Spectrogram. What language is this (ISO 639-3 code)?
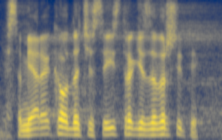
srp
